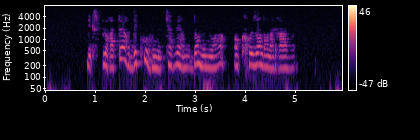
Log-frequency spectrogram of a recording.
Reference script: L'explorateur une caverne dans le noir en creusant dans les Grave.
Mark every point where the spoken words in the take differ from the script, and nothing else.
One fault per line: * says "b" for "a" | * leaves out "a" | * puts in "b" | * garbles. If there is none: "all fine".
* puts in "découvre"
* says "la" for "les"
